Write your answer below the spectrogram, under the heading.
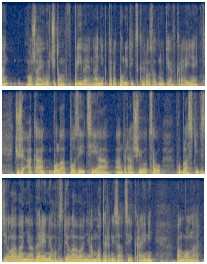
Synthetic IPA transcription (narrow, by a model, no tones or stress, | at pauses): amɔʒnɔajuɾt͡ʃit̪ɔmfpliʋɛnaɲɪɛk̚t̪ɔɾɛːpɔlit̪it͡skɛːɾɔzɦɔd̪nucɪafkɾajiɲɛ | t͡ʃiʒɛʔakaːbɔlapɔziːt͡siaand̪ɾɛaʃiɔʊt͡sɔʊ | vɔblascivzɟɛlaːʋaɲɪaʋɛɾɛjnɛːɦɔvzɟɛlaːʋaɲɪaːmɔd̪ɛɾnizaːt͡siɛkɾa̰jḭnipaːnʋɔlna̰ːɾ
